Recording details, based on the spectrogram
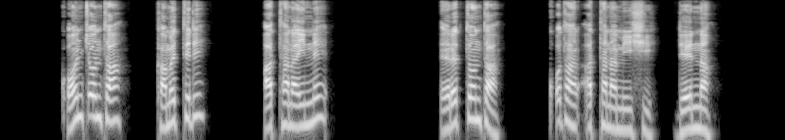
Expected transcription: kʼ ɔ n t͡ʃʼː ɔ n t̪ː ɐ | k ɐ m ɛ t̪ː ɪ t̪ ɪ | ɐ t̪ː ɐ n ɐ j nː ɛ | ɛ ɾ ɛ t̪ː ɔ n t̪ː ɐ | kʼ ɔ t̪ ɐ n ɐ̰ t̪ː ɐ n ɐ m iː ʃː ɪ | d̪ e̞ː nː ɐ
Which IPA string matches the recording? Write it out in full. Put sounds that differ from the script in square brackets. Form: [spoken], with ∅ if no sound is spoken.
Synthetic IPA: kʼ ɔ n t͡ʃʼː ɔ n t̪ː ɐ | k ɐ m ɛ t̪ː ɪ [d̪] ɪ | ɐ t̪ː ɐ n ɐ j nː ɛ | ɛ ɾ ɛ t̪ː ɔ n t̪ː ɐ | kʼ ɔ t̪ ɐ n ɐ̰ t̪ː ɐ n ɐ m iː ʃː ɪ | d̪ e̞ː nː ɐ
